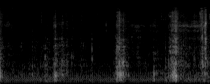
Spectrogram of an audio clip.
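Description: Crisp crunching of fried Annō sweet potato chips from Tanegashima, made only from sweet potato and vegetable oil. A few faint, irregular bites and chews come alone, without talk.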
